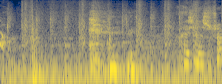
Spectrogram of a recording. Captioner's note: screams; laughs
